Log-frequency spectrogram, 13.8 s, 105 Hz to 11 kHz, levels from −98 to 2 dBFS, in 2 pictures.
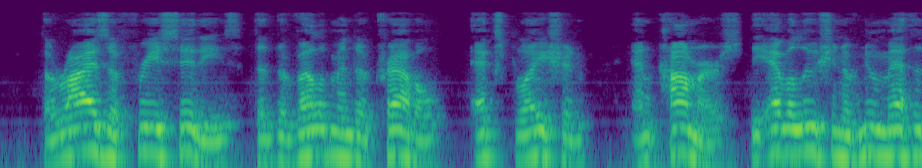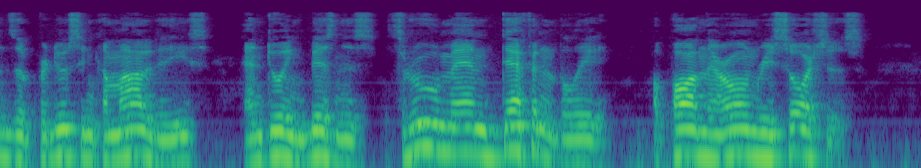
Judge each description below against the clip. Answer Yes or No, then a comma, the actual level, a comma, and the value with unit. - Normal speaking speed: No, slow, 130 wpm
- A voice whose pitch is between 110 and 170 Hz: Yes, medium, 140 Hz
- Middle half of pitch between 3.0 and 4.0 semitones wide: No, average, 4.6 semitones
